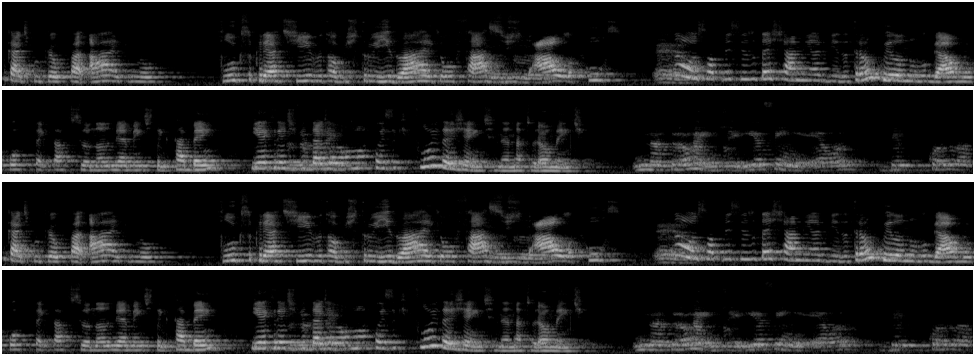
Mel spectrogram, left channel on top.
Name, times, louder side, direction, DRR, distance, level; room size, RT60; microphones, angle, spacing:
voice 1, 0.1-1.6 2.2-4.9 5.3-6.0 6.7-11.8 12.2-15.4 16.6-16.7, equal, 5° right, 6 dB, 0.3 m, -28 dB
voice 2, 4.8-5.5 6.5-6.9 12.6-13.1 16.0-19.4, equal, 40° left, -5 dB, 0.9 m, -36 dB
4.9 x 2.9 x 2.7 m, 0.70 s
head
